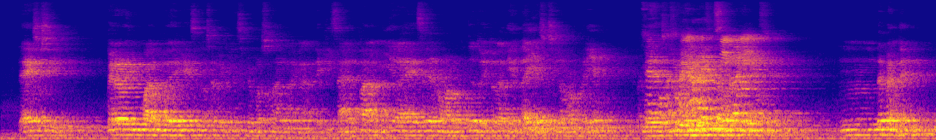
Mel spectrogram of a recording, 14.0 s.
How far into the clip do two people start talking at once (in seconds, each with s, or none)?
9.6 s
